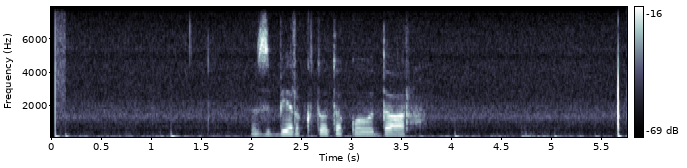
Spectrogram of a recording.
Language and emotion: Russian, neutral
